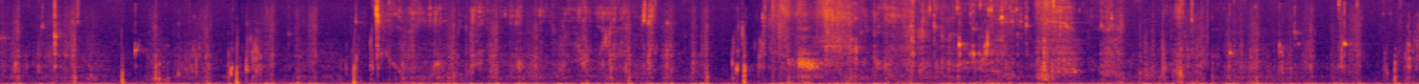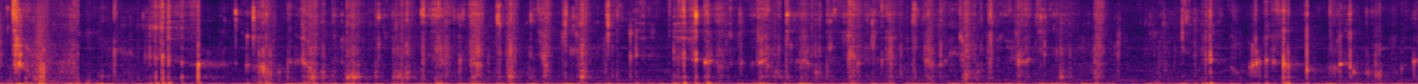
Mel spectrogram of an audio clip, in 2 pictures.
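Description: Close-miked eating of jelly: repeated bites and wet, crunchy chewing with lip smacks. A low hum under the first half stops about halfway through.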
